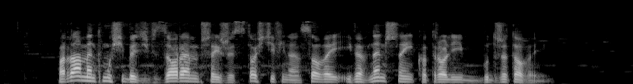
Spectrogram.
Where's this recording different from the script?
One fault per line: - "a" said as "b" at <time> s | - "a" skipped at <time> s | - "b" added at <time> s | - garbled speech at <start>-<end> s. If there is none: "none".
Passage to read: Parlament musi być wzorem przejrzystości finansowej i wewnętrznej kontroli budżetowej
none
